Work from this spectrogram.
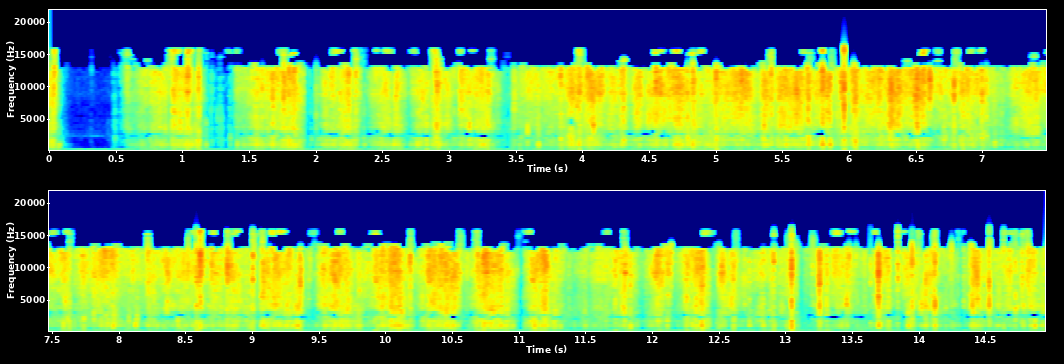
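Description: Crumpled white tissue shoe-packaging paper is held in the hands while fingertips rub and crinkle it and nails scratch across it. A dense, steady stream of bright crinkling, crackling and scratchy rustling continues without pause for the whole clip.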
